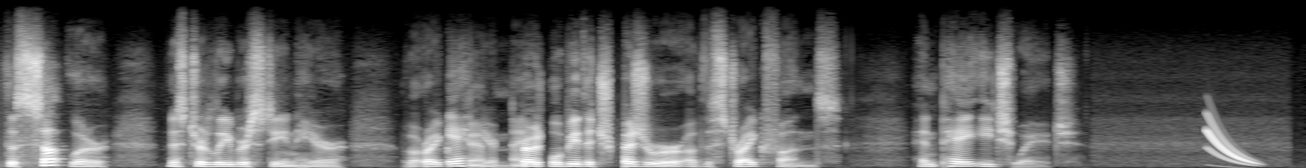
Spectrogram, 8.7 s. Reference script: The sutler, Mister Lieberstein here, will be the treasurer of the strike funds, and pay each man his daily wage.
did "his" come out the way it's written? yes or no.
no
